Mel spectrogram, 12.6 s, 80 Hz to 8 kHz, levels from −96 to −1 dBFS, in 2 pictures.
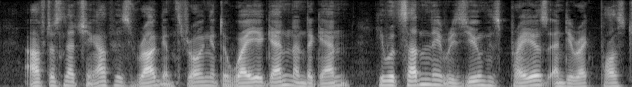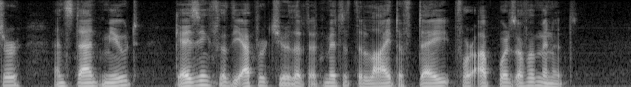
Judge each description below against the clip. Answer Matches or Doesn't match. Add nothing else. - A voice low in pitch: Matches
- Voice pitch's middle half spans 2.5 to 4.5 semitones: Matches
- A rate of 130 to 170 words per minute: Doesn't match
